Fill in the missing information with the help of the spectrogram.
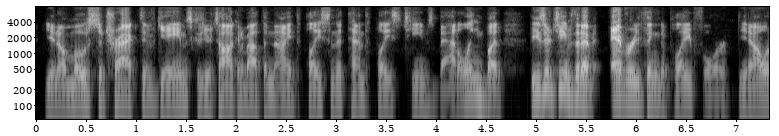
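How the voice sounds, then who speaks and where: Guy doing sports talk as a guest, bright punchy voice, really enthusiastic and wordy, no room echo. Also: medium pitch. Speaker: sports broadcaster interviewed as guest.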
